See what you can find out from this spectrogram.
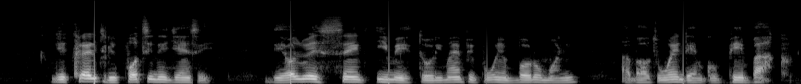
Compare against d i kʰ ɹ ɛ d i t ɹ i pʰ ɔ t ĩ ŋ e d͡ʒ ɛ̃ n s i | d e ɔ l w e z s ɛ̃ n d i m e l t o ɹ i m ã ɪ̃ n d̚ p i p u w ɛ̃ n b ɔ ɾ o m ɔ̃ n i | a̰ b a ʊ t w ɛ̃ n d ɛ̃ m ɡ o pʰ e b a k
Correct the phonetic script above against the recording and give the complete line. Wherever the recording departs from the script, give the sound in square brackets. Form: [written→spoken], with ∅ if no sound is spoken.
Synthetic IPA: d i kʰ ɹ ɛ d i t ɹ i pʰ ɔ t ĩ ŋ e d͡ʒ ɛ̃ n s i | d e ɔ l w e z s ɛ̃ n d i m e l t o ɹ i m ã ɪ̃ n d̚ p i p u w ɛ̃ n b ɔ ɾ o m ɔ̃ n i | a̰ b a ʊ t w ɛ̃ n d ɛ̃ m ɡ o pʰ e b a k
